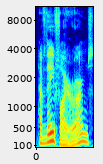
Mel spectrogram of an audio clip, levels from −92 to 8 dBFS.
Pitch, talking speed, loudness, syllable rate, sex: 135 Hz, 210 wpm, -16 LUFS, 4.0 syllables/s, male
